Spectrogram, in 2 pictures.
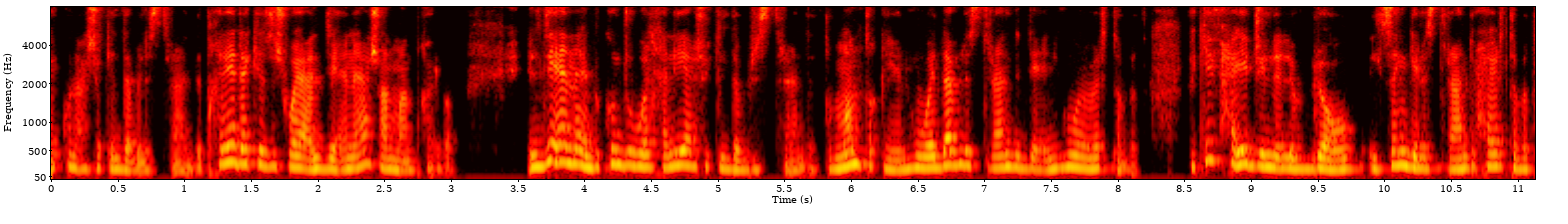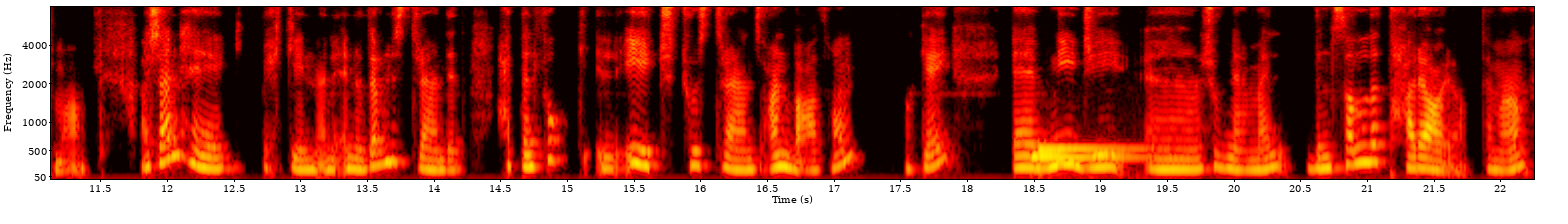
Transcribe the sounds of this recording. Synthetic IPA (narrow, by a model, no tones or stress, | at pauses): jakuːnʕaʃakld̪abɪlɪst̪ɾa̰ːnd̪ɪ̰d̪xalːiːnɾɑkːɪzʃwajːʕalad̪iːʔanʔeːʕaʃaːnmanɪt̪xɑ̰rˤːɑ̰t̪̚ˤ | ʔɪld̪iːʔanʔeːbjakuːnd͡ʒʊwːalxalːɪjːaʕaʃakld̪ablɪst̪ɾa̰nd̪ɪd̪̚t̪ˤɑbmʊnt̪ˤɨqiːnɦʊwːed̪ablɪst̪ɾaːnd̪ɪd̪jaʕniɦʊwːemʊɾt̪ɑbɨ̰t̪ˤfakeːfħajɪd͡ʒillbɾoːbɪlsɪŋɡɪlɪst̪ɾand̪wħajɪɾt̪ɑbɨt̪ˤma̰ʕa̰mʕaʃaːnɦeːkb̥ɪħkiːnːa̰lɪʔa̰nːod̪ablɪst̪ɾand̪ɪd̪ħat̪ːanfʊkːɪlʔiːt͡ʃt̪ʰuːst̪ɾand̪zʕanbɑʕðˤhʊm | ʔokeːʔbniːd͡ʒi | ʃuːfbnɪʕmalbɪnsˤɑlːɨt̪ˤħɑɾˤɑːɾˤɑ̰t̪amaːm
